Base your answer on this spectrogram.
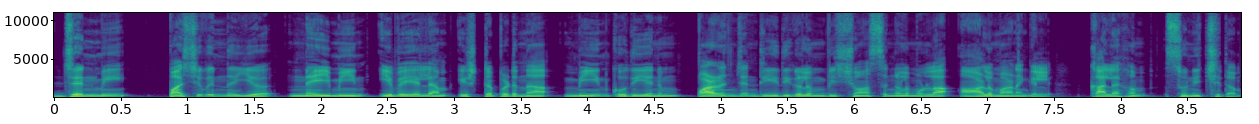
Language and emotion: Malayalam, neutral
